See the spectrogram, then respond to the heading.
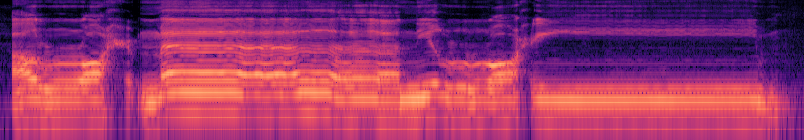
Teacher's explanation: اب ہم الف کے بعد لام کو نہیں ملائیں گے بلکہ را مشدد جو ہے اسے ملا کر پڑھیں گے۔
